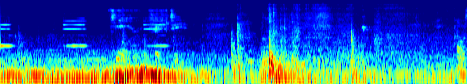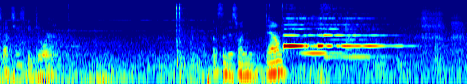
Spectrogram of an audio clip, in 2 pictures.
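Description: An elevator chime beeps.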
